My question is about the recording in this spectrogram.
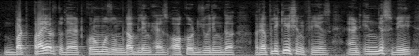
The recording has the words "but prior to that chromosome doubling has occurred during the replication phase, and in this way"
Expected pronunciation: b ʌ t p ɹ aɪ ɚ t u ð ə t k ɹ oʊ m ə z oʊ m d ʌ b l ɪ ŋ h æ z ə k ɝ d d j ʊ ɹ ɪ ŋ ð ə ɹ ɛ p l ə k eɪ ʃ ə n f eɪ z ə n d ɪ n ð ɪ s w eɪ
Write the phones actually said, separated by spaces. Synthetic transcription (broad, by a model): b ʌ t p ɹ aɪ ɚ t u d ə t k ɹ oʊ m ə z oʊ m d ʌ b l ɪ ŋ h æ z ə k ɝ d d j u ɹ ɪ ŋ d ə ɹ ɛ p l ə k eɪ ʃ ə n f eɪ z ə n d ɪ n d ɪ s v eɪ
